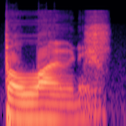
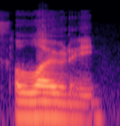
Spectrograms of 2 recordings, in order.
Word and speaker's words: Bologna: Or we're going to pronounce it stupidly like bologoney. We're going to go Yeah. Well, blogna sounds dumb. Let's call it baloney.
